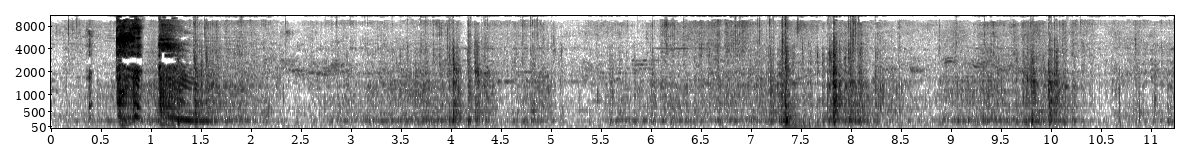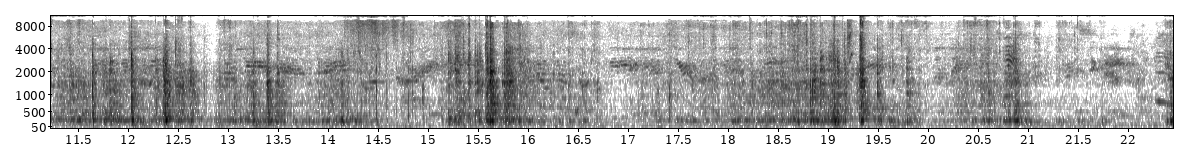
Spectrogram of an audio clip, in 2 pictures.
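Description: A sled slides over snow in the distance.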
